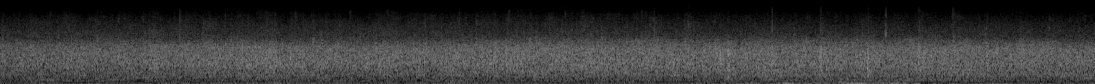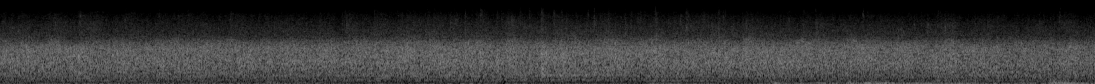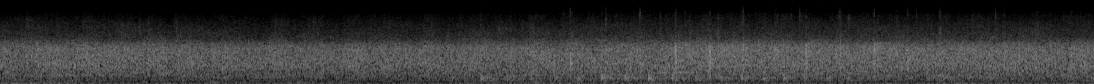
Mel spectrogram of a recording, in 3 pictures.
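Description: Audience applauding steadily, a dense even clapping.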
